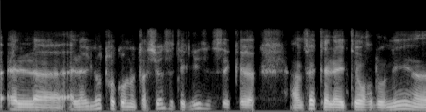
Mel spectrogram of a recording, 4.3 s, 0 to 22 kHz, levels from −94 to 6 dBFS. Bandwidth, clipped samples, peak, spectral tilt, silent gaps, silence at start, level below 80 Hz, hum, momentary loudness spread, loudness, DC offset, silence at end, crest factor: 7.6 kHz; under 0.1%; -8 dBFS; -7 dB/octave; none; 0 s; -56 dBFS; none; 9 LU; -26 LUFS; 0.1%; 0 s; 18 dB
